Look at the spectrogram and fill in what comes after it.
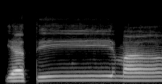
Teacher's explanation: তানবিনের পরে হরফে ইকফার 15টি অক্ষরের মধ্যে ফা এসছে, এই তানবিনের আওয়াজকে নাকে তুলে এক আলিফ পরিমাণ গুণনা করে পড়তে হবে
